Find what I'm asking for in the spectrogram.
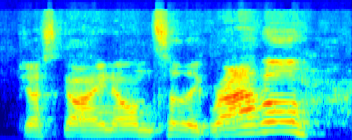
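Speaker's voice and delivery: hint of Australian accent. A podcast host talking about group rides, with almost an Australian accent. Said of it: "that's almost an Australian accent coming out".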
